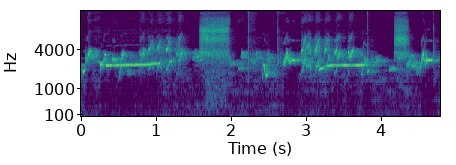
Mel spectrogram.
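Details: Caged red-whiskered bulbuls from Trang province, Thailand, recorded to excite other caged birds: overlapping bright whistled phrases and chattering notes with a long level whistle, broken by short bursts of rustling noise.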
